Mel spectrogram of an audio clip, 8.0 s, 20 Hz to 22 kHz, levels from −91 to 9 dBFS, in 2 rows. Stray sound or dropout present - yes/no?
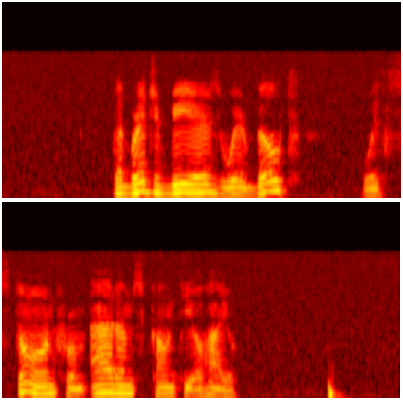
no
